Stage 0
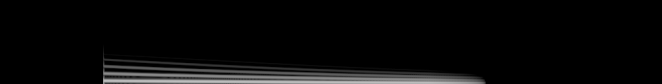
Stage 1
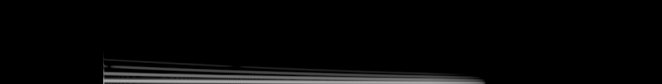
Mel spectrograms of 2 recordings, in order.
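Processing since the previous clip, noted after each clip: notch 840 Hz, Q 27; gain -6.5 dB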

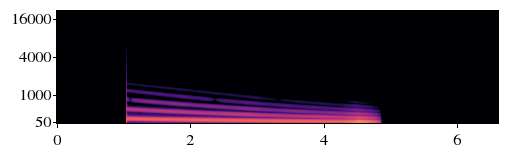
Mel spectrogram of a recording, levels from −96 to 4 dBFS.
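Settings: negative-ratio compressor -31 dBFS, ratio -0.5; gain +1.5 dB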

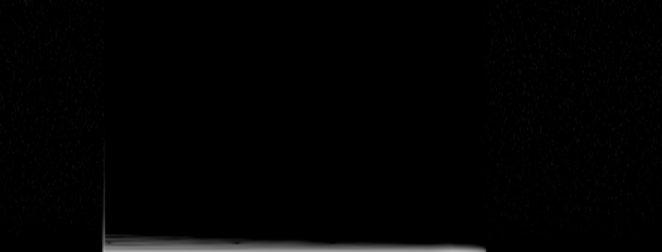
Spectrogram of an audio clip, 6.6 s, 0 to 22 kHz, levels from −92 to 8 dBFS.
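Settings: mismatched tape noise reduction encoder only

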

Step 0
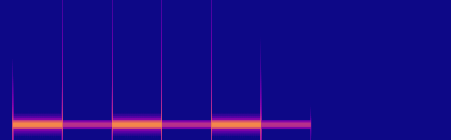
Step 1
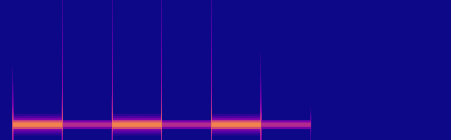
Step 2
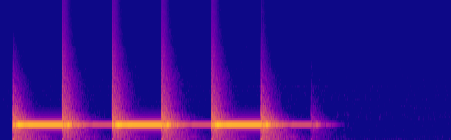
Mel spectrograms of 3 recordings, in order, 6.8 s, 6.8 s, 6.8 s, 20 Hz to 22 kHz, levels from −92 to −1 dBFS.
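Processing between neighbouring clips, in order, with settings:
bell 730 Hz +5.5 dB; gain -3 dB
shoebox room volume 81 m³, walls mixed, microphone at 4.1 m; gain +3.5 dB

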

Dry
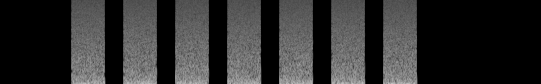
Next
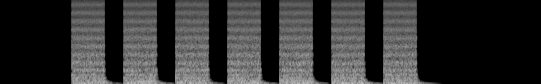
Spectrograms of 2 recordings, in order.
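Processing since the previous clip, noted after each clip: ripple EQ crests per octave 1.7, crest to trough 9 dB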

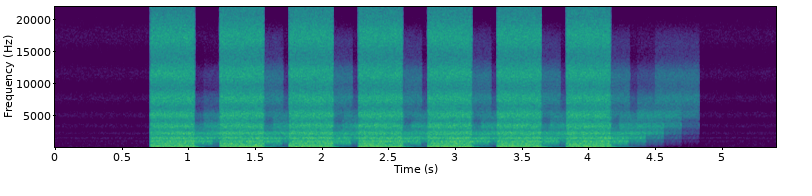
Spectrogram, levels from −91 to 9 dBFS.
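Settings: delay with a stepping band-pass 0.133 s, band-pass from 1100 Hz, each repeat 0.7 oct, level -3 dB; gain +5.5 dB

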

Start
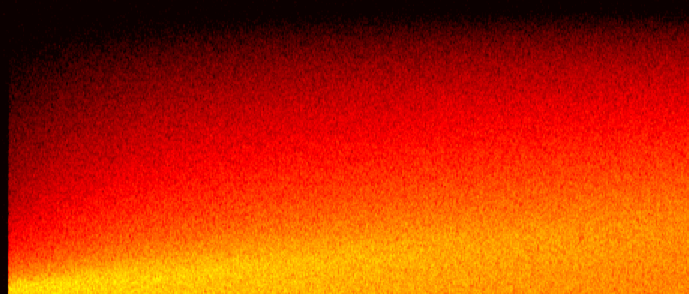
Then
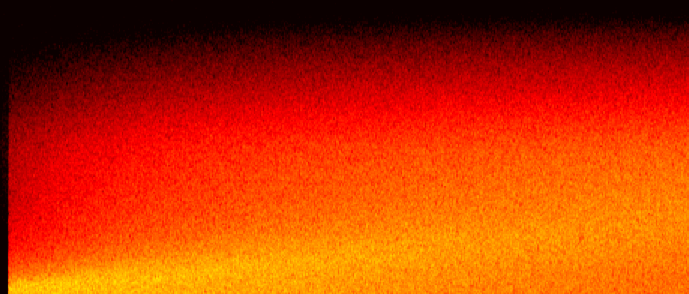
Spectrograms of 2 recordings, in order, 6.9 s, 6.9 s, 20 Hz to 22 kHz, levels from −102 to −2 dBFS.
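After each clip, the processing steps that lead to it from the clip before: bell 11000 Hz +11 dB 1.3 oct; gain -3.5 dB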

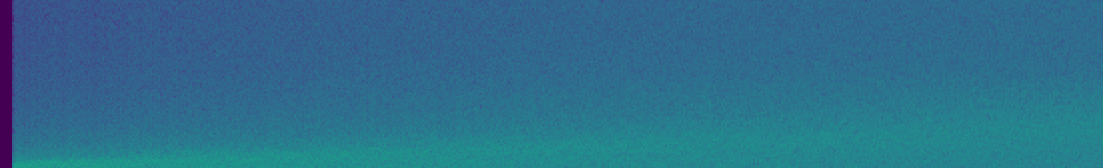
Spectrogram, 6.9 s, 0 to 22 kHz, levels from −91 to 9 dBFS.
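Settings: limiter -25.5 dBFS, peak gain reduction 9 dB; Schmitt trigger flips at -45.5 dBFS; gain +3.5 dB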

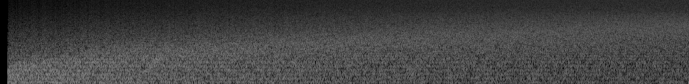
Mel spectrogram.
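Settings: notch comb 190 Hz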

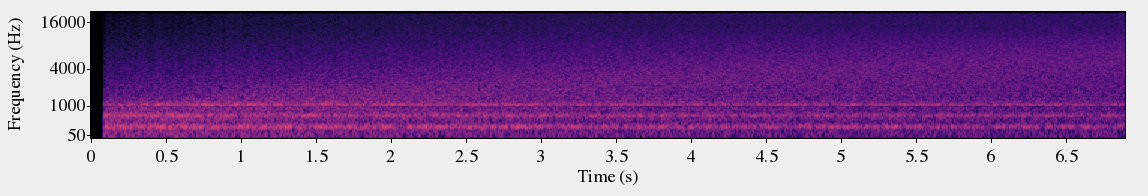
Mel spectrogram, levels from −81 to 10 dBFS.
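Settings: small resonant body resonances 260/590/1100 Hz, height 17 dB, ringing for 80 ms; gain -4 dB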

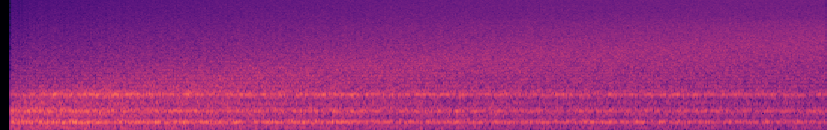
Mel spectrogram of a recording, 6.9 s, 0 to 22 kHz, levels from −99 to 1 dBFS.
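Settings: echo 0.14 s -6 dB

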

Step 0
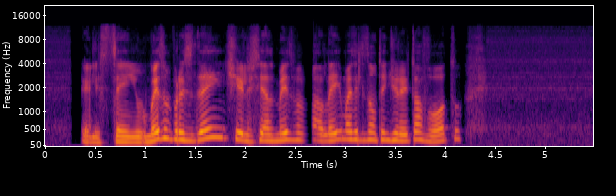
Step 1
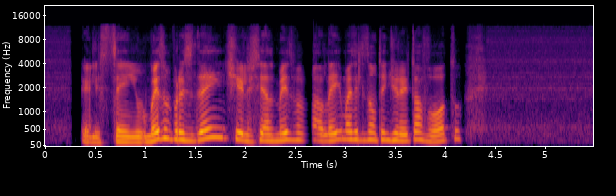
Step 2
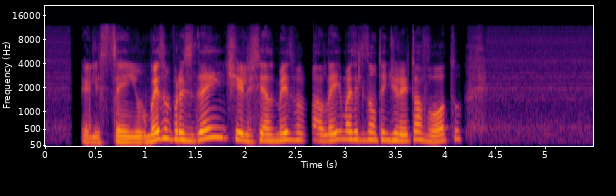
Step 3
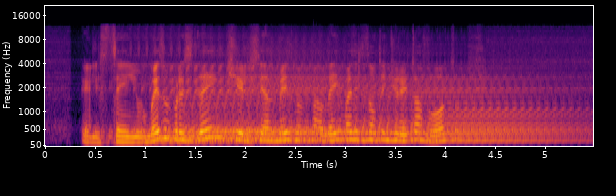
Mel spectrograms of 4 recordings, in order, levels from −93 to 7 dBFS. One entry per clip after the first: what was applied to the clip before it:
HPF 130 Hz 24 dB/oct; gain +3.5 dB
nothing audible
swelling echo 81 ms, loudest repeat 5, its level -15 dB; gain +1 dB

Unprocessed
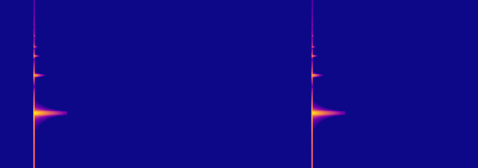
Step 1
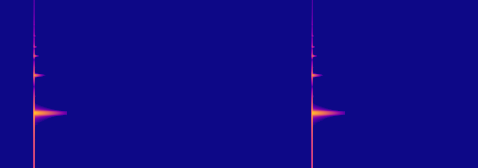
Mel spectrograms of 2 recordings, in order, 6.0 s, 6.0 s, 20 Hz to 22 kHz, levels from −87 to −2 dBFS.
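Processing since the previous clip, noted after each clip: compressor, threshold -15 dBFS, peak gain reduction 6.5 dB; gain -2 dB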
